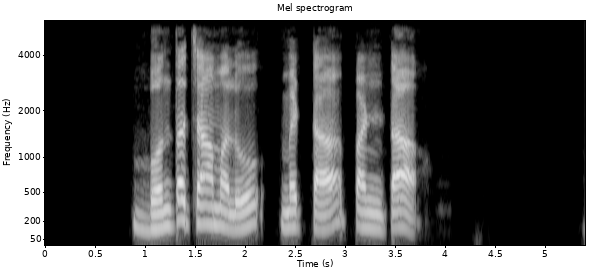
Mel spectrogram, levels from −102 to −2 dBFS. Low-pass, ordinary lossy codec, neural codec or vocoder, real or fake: 5.4 kHz; none; codec, 16 kHz, 8 kbps, FreqCodec, larger model; fake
